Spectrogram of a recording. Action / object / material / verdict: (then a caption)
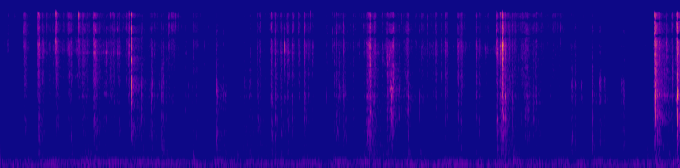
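scrape / bar of soap / soap / none. A metal blade scrapes and shaves the face of a hand-held, solid rectangular bar of translucent amber soap with a bronze-coloured coating on its edges, peeling off curls as shavings pile up around it. The sound is quiet, crisp, bright scratching and crackling in irregular short bursts, with a few sharper louder scrapes near the end over a faint low background rumble.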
